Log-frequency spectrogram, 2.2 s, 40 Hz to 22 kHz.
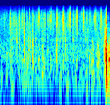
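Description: Rusty keyed chuck of a Black & Decker DNJ 62 drill being spun off its threaded spindle by hand: a quick run of light, irregular metal clicks and ticks.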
